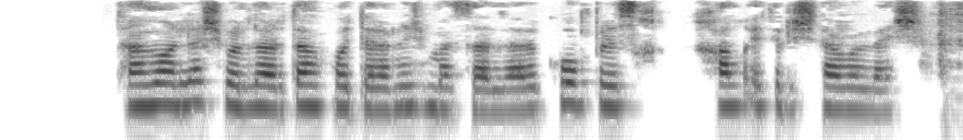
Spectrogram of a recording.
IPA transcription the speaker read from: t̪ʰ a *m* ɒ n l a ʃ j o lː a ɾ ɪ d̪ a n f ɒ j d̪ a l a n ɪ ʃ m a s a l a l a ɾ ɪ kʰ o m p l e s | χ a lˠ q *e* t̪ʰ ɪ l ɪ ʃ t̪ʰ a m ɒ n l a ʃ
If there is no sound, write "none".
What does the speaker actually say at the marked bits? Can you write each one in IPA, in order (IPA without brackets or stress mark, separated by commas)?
m, e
